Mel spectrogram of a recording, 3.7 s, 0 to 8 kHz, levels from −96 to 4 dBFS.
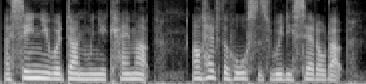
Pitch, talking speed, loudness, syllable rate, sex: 190 Hz, 260 wpm, -17 LUFS, 6.4 syllables/s, female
